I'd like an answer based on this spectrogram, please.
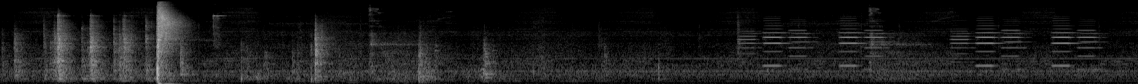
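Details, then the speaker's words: G5 ventilator pre-use check during ventilation at 50% oxygen: handling clunks, then repeating high alarm beeps of a gas supply failure alarm, with a visual alarm, as the supply is disconnected. The oxygen disconnection is described first, then the same test with medical air. "Quand je débranche, alors je peux voir ici, j'ai une alarme visuelle et une alarme de défaut d'alimentation d'oxygène."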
